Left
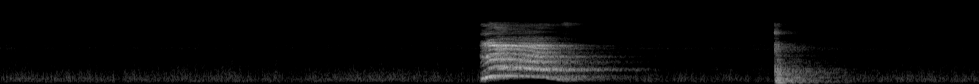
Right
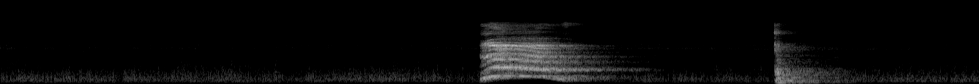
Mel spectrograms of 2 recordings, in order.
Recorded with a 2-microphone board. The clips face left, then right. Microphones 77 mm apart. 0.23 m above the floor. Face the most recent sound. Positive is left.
turn(degrees=35)  # may be behind; listen again after turning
